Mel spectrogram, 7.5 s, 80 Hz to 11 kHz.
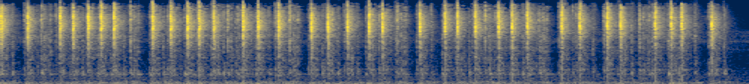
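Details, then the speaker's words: Serviced 1954 Smith-Corona Silent-Super portable typewriter, ribbon switched back to black, typing a sentence: crisp, even clacks at a quick pace with short pauses. Every key strikes cleanly with no skipping or sticking, a normal typing action. "As you can see, all the keys type nice and none of them skip or stick. I'll type a sentence on the next line."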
